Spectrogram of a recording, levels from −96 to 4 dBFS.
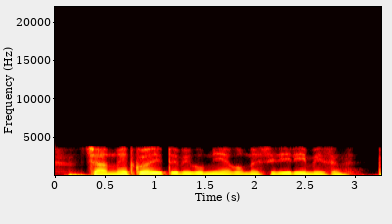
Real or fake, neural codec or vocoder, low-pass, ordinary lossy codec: fake; codec, 16 kHz in and 24 kHz out, 0.9 kbps, LongCat-Audio-Codec, four codebook decoder; 3.6 kHz; none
